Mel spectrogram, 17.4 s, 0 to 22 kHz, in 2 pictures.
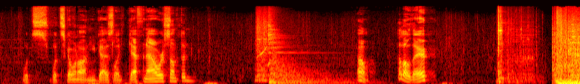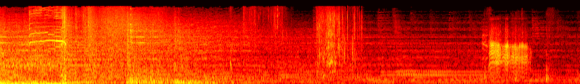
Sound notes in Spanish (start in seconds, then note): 9.0 screech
